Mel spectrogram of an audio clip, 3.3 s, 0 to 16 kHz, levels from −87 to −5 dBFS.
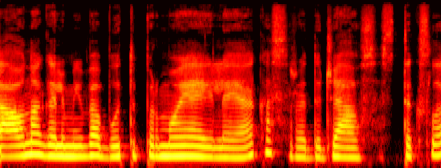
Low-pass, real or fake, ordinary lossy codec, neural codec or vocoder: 14.4 kHz; real; MP3, 96 kbps; none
